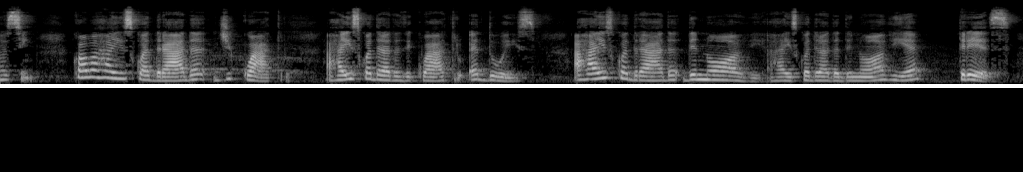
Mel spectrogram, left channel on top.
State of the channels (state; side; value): silent; right; digital silence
